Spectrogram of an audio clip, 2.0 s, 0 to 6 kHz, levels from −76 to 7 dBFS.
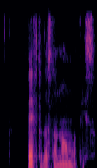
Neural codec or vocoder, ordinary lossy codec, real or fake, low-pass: none; Opus, 32 kbps; real; 5.4 kHz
